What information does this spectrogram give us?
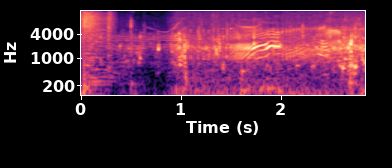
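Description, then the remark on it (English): A dolphin whistles in a few quick, rising and falling squeaky chirps over steady splashing water, the sounds moderately loud. “It was a dolphin.”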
